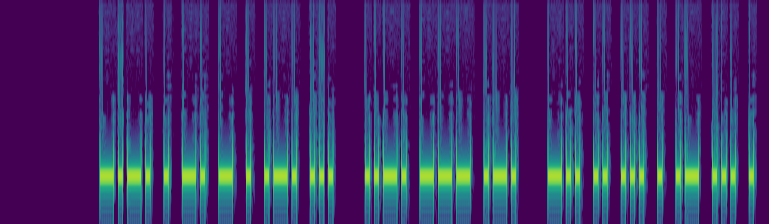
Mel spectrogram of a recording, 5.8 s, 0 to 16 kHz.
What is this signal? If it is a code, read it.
Morse code, heard as a keyed tone, about 34 wpm, 700 Hz. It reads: CENTERS FOR DISEASE
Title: Sets of 5 Words Encore2 35wpm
